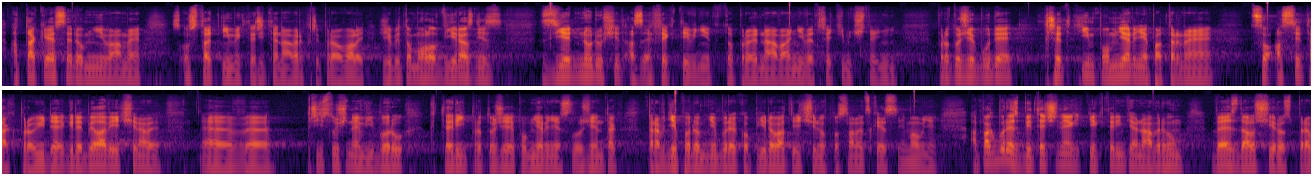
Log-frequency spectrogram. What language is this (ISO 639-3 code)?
ces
